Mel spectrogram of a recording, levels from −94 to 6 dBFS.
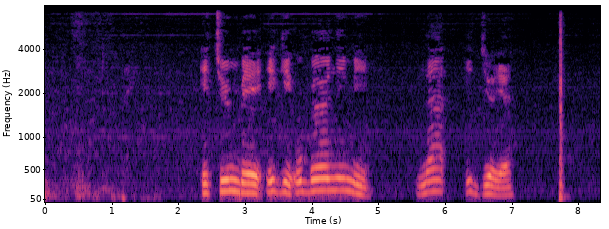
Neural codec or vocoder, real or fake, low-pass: none; real; 7.2 kHz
